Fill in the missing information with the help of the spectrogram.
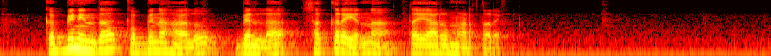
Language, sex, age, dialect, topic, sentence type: Kannada, male, 36-40, Mysore Kannada, agriculture, statement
